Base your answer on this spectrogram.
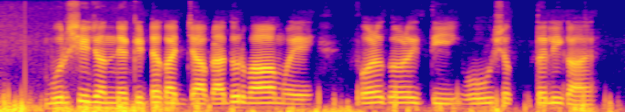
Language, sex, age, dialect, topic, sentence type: Marathi, male, 18-24, Southern Konkan, agriculture, question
